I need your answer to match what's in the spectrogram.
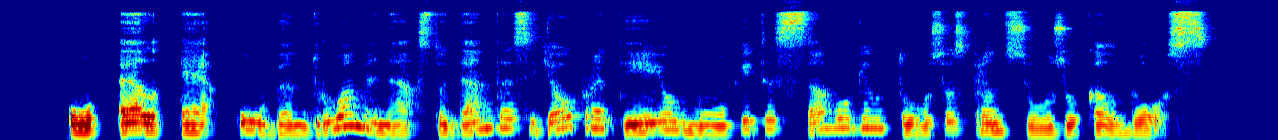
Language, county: Lithuanian, Marijampolė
